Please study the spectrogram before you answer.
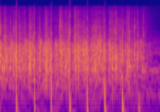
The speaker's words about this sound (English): I'm going to give her clapping sounds.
